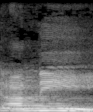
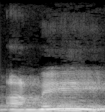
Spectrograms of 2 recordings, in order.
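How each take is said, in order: First: The word ends with an 'ee' vowel. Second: The word ends with an 'e' vowel. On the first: The speaker calls it right. "tapi ani" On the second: The speaker calls it wrong. "bukan ane"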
